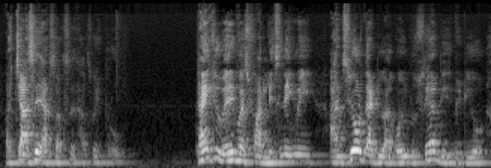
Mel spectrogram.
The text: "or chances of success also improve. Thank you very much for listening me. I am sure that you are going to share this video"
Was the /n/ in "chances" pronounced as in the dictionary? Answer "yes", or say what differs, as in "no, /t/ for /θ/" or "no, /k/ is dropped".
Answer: no, /n/ is dropped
